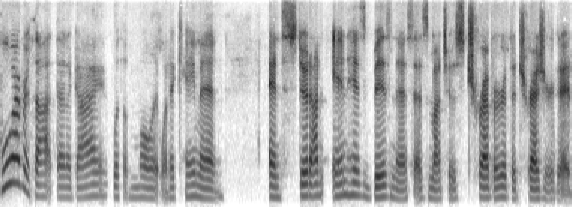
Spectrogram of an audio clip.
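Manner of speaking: usual speaking voice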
